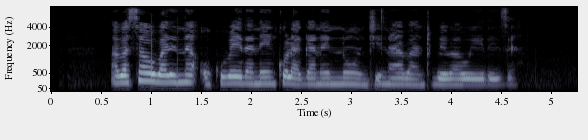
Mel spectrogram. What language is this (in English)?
Ganda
